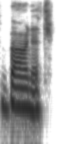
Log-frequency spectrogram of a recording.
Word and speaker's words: Barnet: But Barnet, it's a kind of Cockney slang for hair. You're Barnet. I don't know where it came from. So it's like bar and a net, so it's Barnet.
